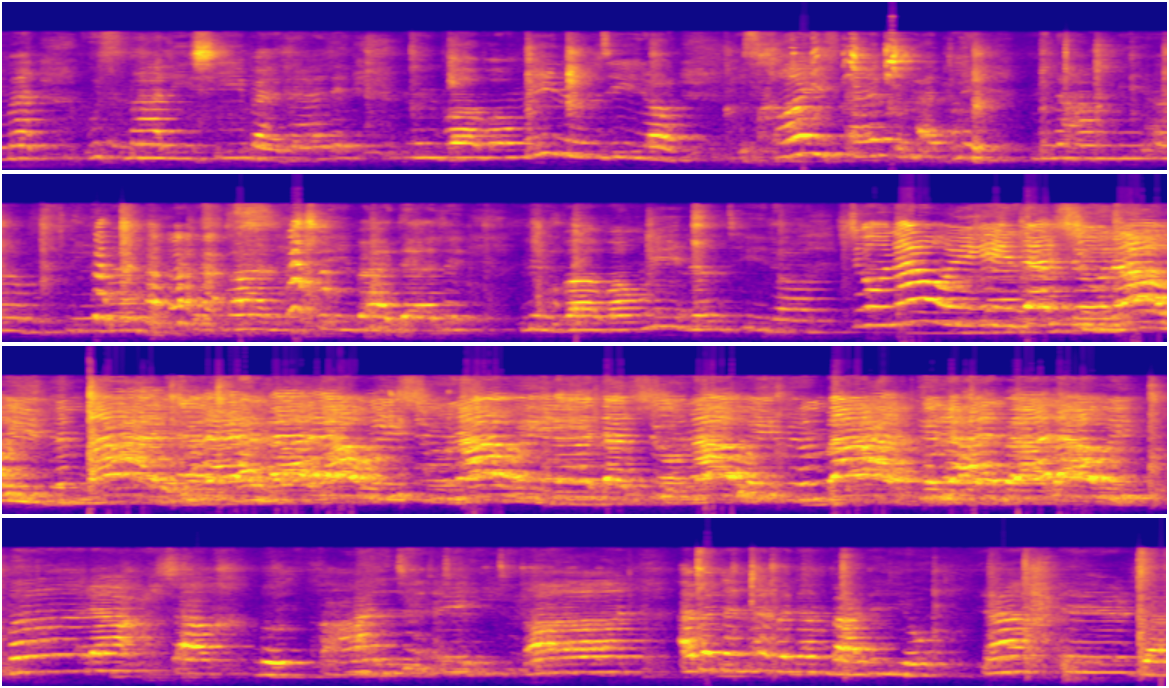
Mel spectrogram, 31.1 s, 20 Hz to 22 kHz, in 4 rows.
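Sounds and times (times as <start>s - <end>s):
children singing: 2.2s - 31.0s
hand claps: 2.4s - 4.1s, 6.5s - 8.9s, 14.6s - 17.4s, 27.9s - 31.0s.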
